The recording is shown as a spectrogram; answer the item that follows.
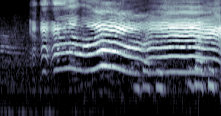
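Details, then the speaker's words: Cranky baby girl crying although already fed and changed: loud, sustained, rising and wavering infant cry with strong clear voicing, an ordinary crying spell. "what her crying baby's cry what are you crying about what you crying for you're all fed"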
